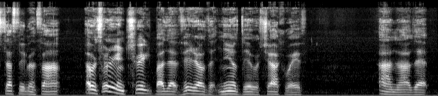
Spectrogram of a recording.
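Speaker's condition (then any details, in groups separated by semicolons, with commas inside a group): Tongue cancer; tongue tumor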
